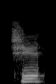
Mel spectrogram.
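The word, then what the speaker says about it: 支: 우리 는 붓 , 펜 , 연필과 같은 필기구 를 가리킬 때 "zhī" 라는 단어 를 사용 합니다 . 첫 번째 성조 로 발음 됩니다 .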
